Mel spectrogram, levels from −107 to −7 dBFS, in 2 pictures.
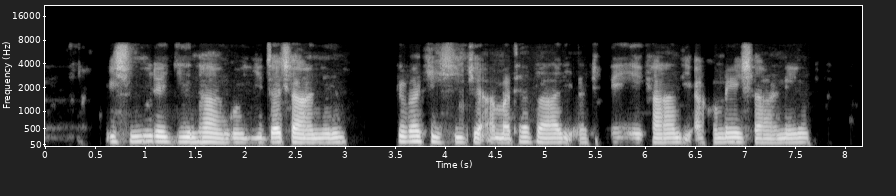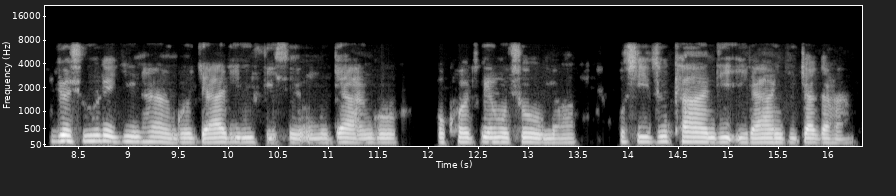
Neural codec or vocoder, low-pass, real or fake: vocoder, 22.05 kHz, 80 mel bands, WaveNeXt; 7.2 kHz; fake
